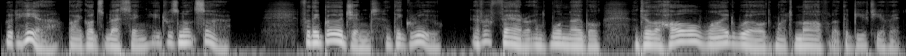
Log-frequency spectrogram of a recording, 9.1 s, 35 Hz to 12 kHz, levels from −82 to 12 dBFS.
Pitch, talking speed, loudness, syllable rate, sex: 110 Hz, 210 wpm, -18 LUFS, 5.7 syllables/s, male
